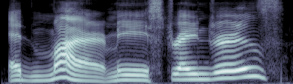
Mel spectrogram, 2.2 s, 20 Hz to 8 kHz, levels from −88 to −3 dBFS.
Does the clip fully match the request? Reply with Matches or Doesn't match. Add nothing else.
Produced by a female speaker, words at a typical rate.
Doesn't match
